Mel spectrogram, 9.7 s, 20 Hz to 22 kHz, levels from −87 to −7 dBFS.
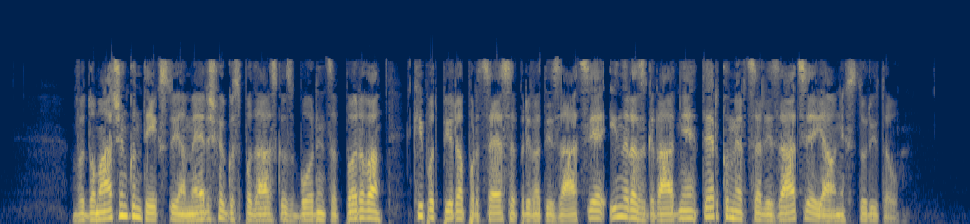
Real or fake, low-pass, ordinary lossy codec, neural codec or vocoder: real; 7.2 kHz; AAC, 32 kbps; none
